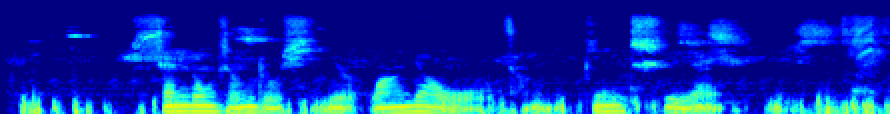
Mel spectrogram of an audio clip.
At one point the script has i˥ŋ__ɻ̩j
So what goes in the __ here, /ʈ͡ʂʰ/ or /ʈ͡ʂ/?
ʈ͡ʂʰ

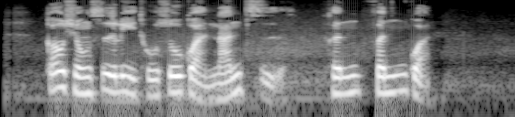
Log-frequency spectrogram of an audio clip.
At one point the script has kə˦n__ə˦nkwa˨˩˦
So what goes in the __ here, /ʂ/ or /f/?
f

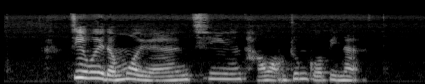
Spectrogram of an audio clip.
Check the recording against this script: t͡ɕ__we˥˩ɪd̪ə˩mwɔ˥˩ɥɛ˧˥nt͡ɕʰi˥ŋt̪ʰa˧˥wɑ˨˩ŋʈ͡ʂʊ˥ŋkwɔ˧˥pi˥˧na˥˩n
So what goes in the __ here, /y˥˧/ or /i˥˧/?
i˥˧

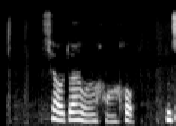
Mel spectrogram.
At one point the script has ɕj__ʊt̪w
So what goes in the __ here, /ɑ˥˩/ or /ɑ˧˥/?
ɑ˥˩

